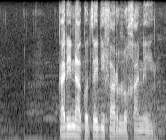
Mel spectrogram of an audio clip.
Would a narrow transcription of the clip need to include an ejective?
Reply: no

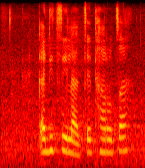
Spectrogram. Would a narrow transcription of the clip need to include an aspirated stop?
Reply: yes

